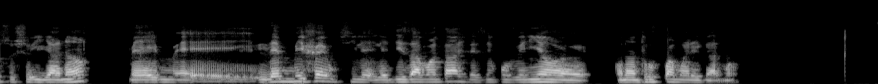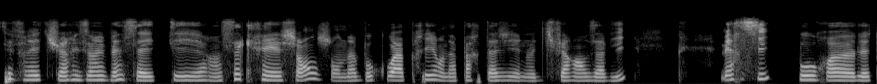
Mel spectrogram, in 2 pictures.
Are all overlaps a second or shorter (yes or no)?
yes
